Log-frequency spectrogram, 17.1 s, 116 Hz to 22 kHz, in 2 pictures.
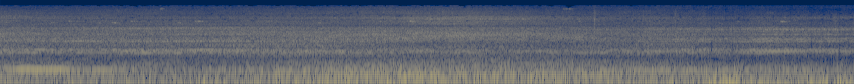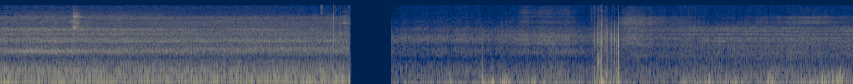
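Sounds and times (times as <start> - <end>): train wheels rumbling on rails: 0.0 - 12.0.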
